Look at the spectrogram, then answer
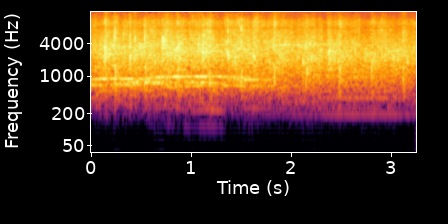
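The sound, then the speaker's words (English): A crowd claps to Jesus steadily and densely, many hands overlapping into a sustained wash of applause with no pauses, holding a fairly even loudness throughout. “Clap to Jesus.”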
